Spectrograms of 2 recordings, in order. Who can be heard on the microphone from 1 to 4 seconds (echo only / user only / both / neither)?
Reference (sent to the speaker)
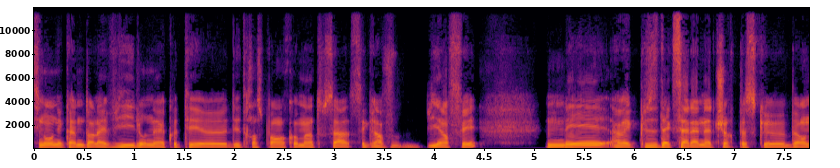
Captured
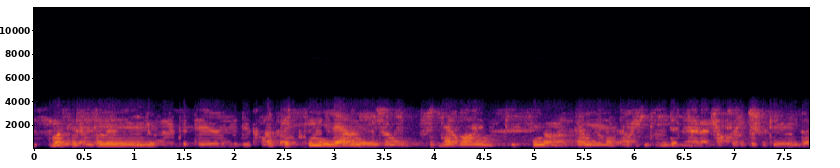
both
